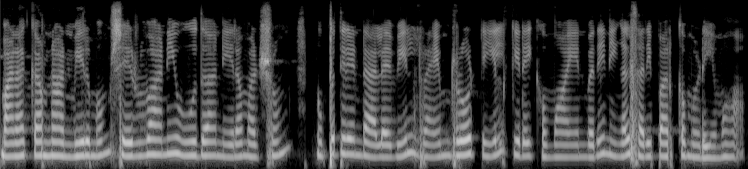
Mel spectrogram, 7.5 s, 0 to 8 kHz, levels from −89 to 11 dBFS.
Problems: background sounds at intervals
